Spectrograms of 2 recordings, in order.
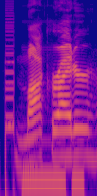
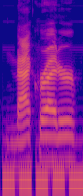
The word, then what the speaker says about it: Mach Rider: And oh boy, it's Mach Rider or Mac Rider. I guess you could pronounce it either way.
